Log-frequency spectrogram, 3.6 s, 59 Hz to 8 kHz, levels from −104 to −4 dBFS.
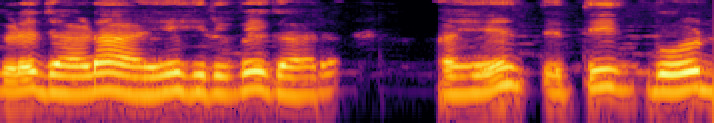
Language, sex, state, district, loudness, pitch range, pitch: Marathi, male, Maharashtra, Chandrapur, -16 LUFS, 200-235 Hz, 215 Hz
